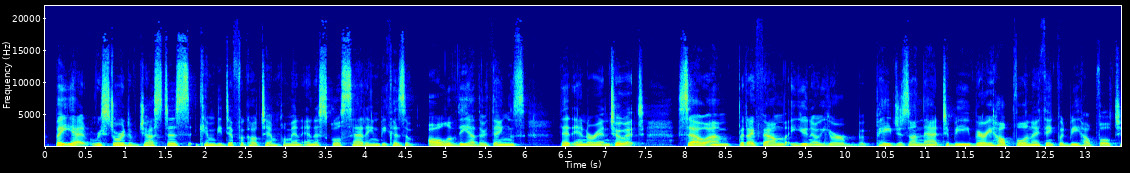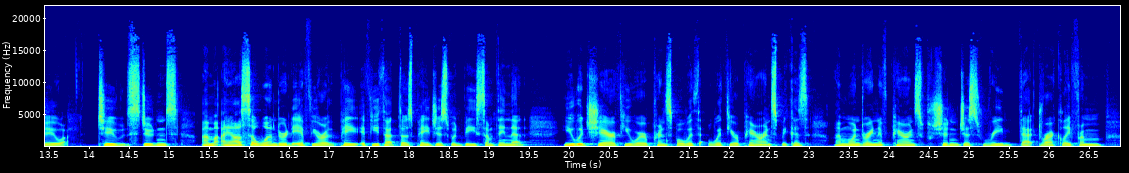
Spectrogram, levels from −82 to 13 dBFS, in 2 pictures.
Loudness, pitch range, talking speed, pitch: -28 LUFS, 160-180 Hz, 195 wpm, 170 Hz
